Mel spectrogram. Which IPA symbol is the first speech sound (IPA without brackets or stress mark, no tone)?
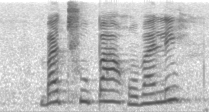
b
